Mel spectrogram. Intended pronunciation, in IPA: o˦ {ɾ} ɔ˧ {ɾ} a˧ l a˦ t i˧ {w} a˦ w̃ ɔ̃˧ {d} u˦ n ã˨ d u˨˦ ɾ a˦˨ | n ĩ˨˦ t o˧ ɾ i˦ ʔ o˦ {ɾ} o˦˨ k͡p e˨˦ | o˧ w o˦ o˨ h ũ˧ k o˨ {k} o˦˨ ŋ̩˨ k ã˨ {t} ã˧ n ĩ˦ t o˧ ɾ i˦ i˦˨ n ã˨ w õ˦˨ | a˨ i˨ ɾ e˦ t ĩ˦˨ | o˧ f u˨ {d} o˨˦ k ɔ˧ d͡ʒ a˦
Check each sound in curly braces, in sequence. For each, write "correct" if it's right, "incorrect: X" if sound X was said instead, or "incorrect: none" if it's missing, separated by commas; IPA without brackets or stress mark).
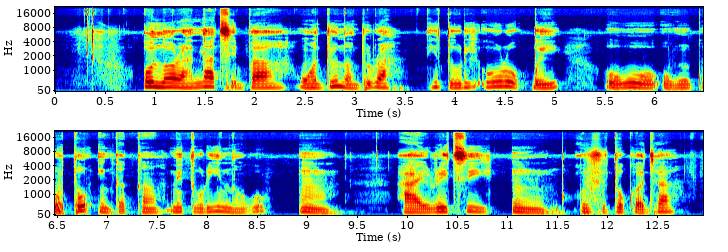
incorrect: l, correct, incorrect: b, correct, correct, incorrect: t, incorrect: k, incorrect: t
